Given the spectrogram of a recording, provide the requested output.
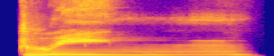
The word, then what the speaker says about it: drink: the spelling it's spelled drink is spelled with the letter N but that is pronounced like an NG so those are two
